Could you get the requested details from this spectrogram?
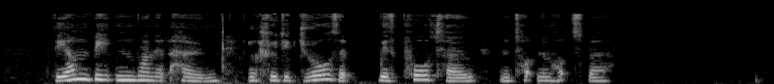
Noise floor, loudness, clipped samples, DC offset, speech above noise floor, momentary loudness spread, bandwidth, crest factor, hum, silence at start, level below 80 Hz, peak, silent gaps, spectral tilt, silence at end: -70 dBFS; -25 LUFS; under 0.1%; under 0.1%; 46 dB; 13 LU; 11.5 kHz; 16 dB; none; 0.55 s; -62 dBFS; -8 dBFS; none; -6 dB/octave; 1.65 s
